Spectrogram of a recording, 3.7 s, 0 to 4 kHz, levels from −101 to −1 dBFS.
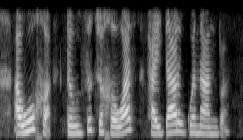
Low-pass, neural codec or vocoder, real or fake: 3.6 kHz; vocoder, 44.1 kHz, 128 mel bands, Pupu-Vocoder; fake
